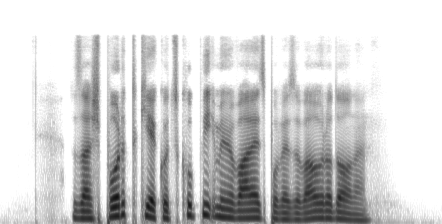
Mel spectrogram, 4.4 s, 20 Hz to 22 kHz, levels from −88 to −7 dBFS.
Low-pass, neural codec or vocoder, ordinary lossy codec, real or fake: none; codec, 24 kHz, 0.9 kbps, WavTokenizer, large speech release; none; fake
